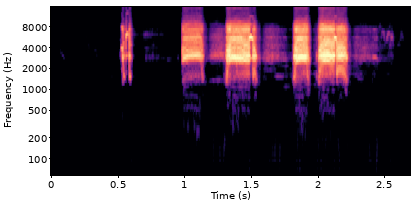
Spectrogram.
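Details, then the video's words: Black francolin, Sindhi kala teetar, calling: a brief harsh note, then four loud, grating, buzzy syllables in two close pairs, delivered within about two seconds on a quiet background. "Kala Teetar Voice | Black Frankoline Voice | Sindhi Kala Teetar Voice کالا تیتر کی بولائی"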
